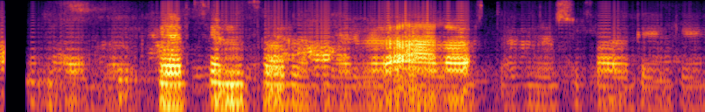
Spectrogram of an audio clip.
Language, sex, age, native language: Icelandic, female, 15, Icelandic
